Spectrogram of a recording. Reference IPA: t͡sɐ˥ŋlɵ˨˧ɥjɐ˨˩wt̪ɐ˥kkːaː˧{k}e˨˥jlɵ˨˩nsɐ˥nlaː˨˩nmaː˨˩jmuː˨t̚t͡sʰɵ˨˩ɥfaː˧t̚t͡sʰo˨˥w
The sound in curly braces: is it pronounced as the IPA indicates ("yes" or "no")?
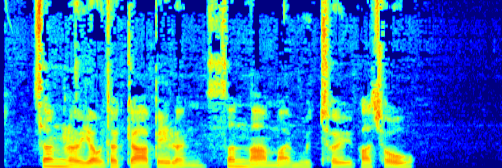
no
